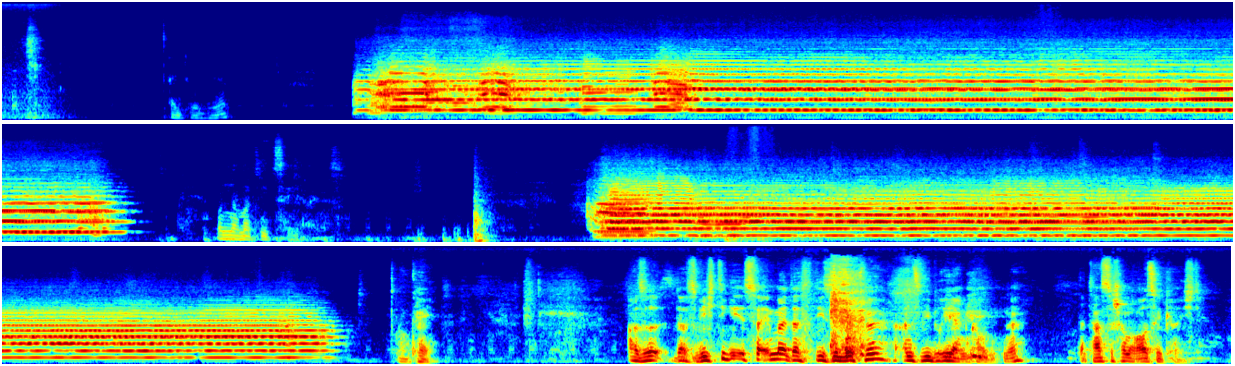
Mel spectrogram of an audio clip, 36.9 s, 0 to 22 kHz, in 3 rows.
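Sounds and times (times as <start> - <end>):
wind instruments sounding a sustained G note together in a group lesson: 3.6 - 13.6, 18.2 - 28.0
speech: 31.0 - 34.9, 35.5 - 36.7.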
